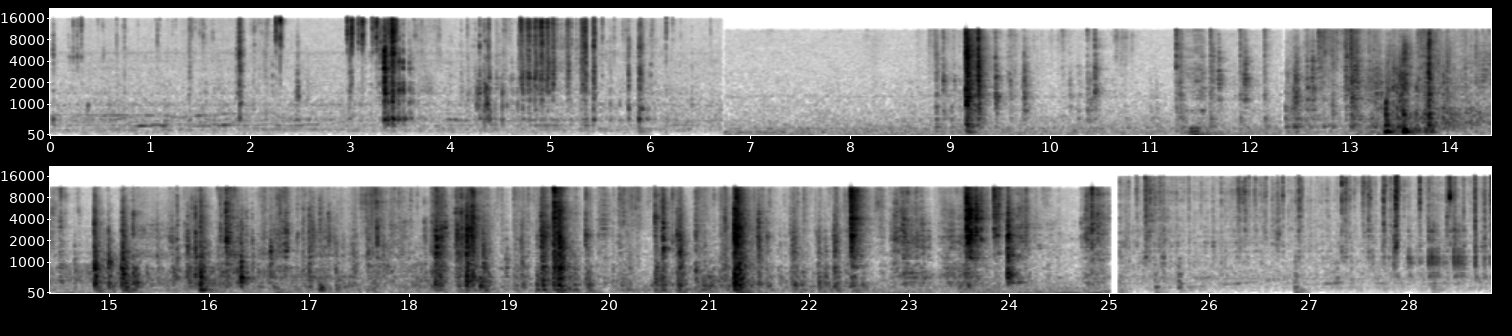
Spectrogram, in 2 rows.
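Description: Plastic parts of a Brother MFC-J425W inkjet printer being handled and fitted back together by hand: irregular clicks, taps and rattles, sparse at first and denser in the second half.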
